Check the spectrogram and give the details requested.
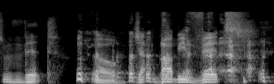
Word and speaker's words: Witt: that's not gonna help it's pronounced vit oh Bobby Vitz it's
